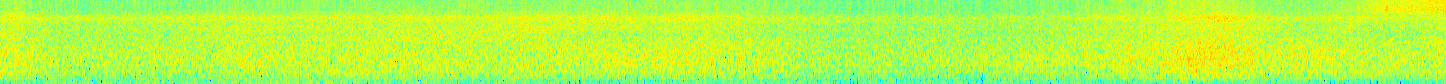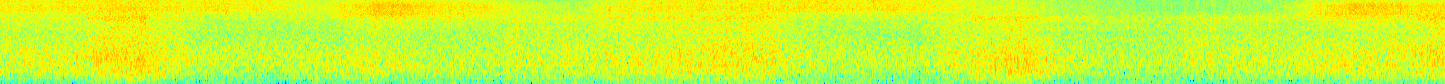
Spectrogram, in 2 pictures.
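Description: Ocean surf: a steady wash of waves, swelling and falling back every three or four seconds in the second half.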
